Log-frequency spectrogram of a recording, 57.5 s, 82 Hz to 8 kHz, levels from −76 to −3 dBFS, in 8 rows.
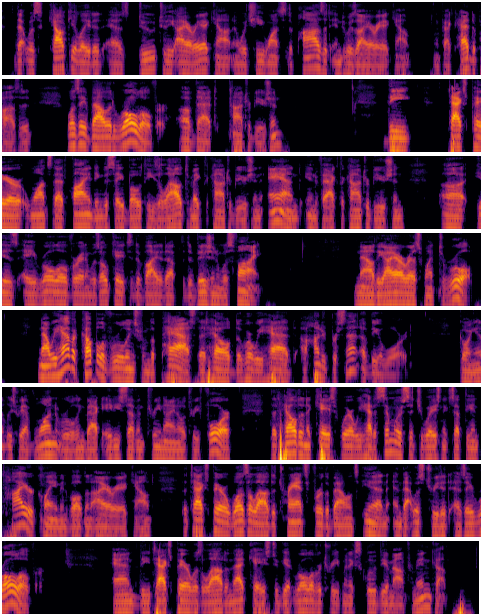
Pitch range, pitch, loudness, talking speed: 90-105 Hz, 95 Hz, -27 LUFS, 160 wpm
